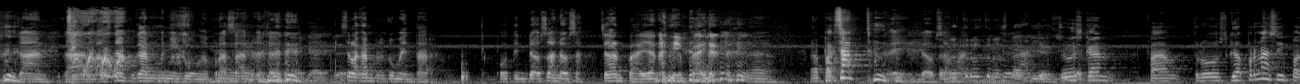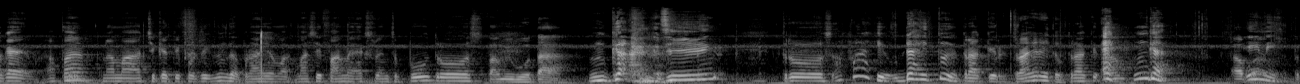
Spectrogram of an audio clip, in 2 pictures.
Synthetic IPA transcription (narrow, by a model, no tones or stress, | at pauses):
kanbəkaaɲabukanməɲiɡʊŋpəɾasaanandasəlakanbərkoment̪ar | ot̪idaʔusahndaʔusahd͡ʒ̥aŋanb̥aɦajanaibaɦaja | əb̥ak̚t͡ʃap̚endaʔussahaɾɾat̪əɾʊskan | famt̪əɾʊsŋɡaʔpərnahsɪhpaka | apanamat͡ʃikɛt̪ifɔrt̪it̪uŋɡaʔpərnajaamasɪhfamiɛksɾɛnt͡ʃəput̪əɾʊsfamiwot̪a̰ | əŋɡaʔad͡ʒɪŋ | t̪əɾʊsapalaɡiudahit̪ujt̪əɾakɪrt̪əɾakɪrit̪ut̪əɾakɪrɛhəŋɡaʔ | ini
